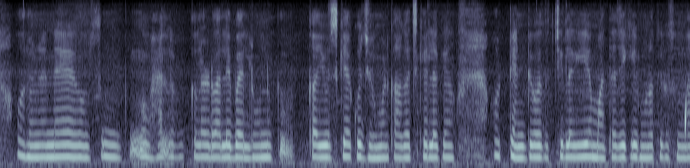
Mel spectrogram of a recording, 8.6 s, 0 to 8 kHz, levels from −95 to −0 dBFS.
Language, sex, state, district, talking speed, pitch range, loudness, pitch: Hindi, male, Uttar Pradesh, Muzaffarnagar, 215 wpm, 205-215 Hz, -33 LUFS, 210 Hz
